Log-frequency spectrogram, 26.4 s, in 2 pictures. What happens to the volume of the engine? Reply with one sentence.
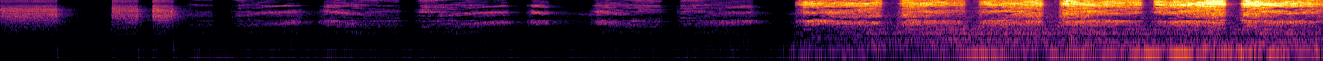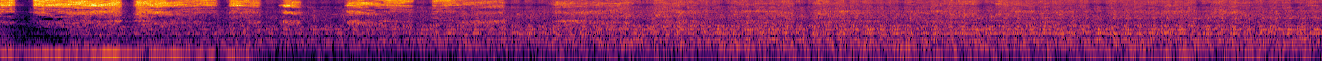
The loudness of the engine goes up.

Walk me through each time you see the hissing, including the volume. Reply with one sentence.
You can hear the hissing from 0.0 to 26.4 s, getting louder then quieter.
